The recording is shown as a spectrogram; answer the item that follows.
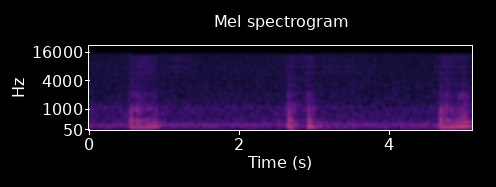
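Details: An 11-week-old Cavalier King Charles Spaniel puppy named Sprockett snores while asleep indoors: three short, buzzy, tonal snorts with a wavering pitch, about two seconds apart, over a quiet room hum.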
